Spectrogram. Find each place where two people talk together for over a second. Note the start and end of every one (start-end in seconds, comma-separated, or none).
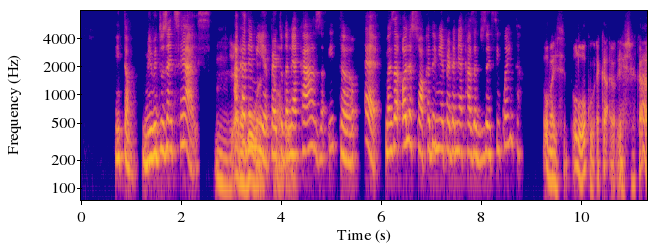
3.0-4.3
